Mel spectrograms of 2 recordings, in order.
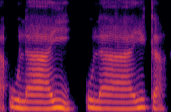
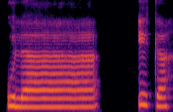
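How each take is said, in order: First: "اولائکا" gliding through a y sound, as ulayika; mistaken ya for hamza. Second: "اولائکا" drawn out, cut off, then a fresh i; slow "اولائکا" with a clean glottal break; hamza with stop. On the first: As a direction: let "اولائکا" slide from la into yi, no stop. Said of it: "حمزہ کی بجائے اس کو میں نے یا کہہ دیا". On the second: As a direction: hold "la" in "اولائکا", close the sound, restart on i-ka. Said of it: "آواز کو بند کر کے". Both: Shown as a demonstration.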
